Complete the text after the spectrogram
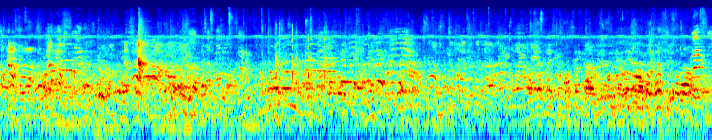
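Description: Young men shout to each other across an open outdoor field, heard from a distance.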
